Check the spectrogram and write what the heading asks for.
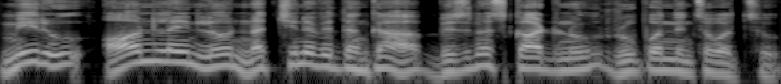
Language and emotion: Telugu, neutral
